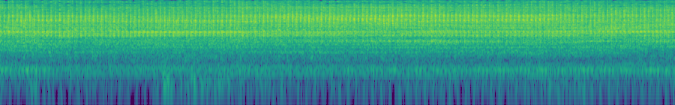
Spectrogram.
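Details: Yamaha YBR motorcycle after replacing balancer, crankshaft bearings, clutch and kickstart spring: light quick tick about four per second over idle; owner unsure whether it comes from the head, cam or rocker arms.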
